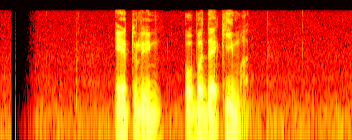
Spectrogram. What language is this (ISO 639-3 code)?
sin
